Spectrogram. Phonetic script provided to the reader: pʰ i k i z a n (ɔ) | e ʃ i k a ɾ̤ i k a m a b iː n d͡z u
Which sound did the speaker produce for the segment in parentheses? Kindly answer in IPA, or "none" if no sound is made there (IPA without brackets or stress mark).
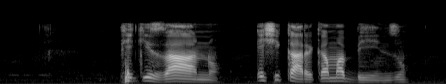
ɔ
